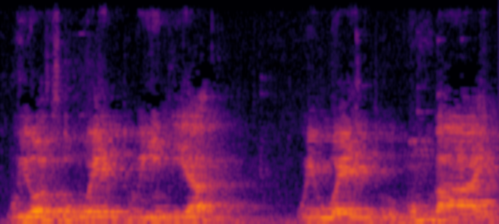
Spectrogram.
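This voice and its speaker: A man's fairly high voice at a fairly slow pace, with audible room echo. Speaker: engineering society president. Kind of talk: farewell speech. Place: hall. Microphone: camera far.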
